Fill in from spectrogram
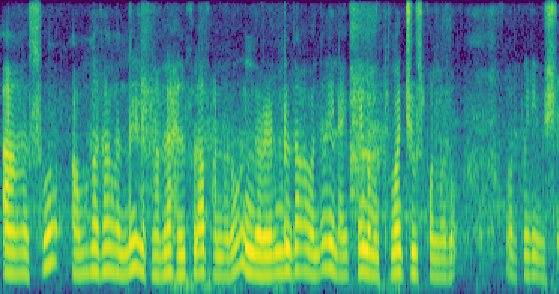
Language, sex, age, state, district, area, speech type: Tamil, female, 18-30, Tamil Nadu, Karur, rural, spontaneous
